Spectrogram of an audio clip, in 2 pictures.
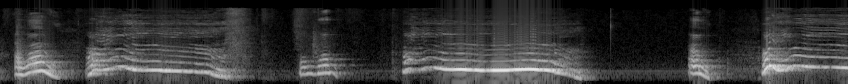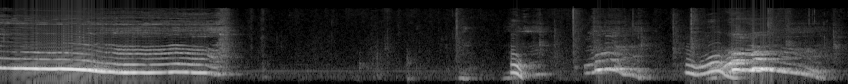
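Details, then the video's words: Six-year-old Keeshond and German Shepherd mix that likes to talk, giving a series of rising and falling howls and whining yodels, some drawn out for about three seconds, broken by short yips and pauses. "HUGE!! talking dog!!!!"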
